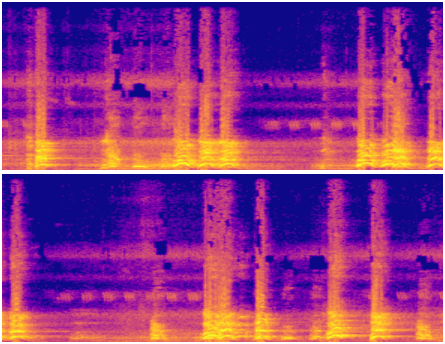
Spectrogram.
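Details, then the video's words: Angry dog barking loudly, sharp harsh barks fired in tight bursts of two to four, four bursts across nine seconds with short pauses between, a faint steady high tone in the background. "DOG BARKING LOUDLY"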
